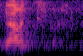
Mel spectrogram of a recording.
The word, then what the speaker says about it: Djibril: Gary Djibril. Ça s'écrit comment? – G-A-R-Y Djibril, c'est D-J-I-B-R-I-L. Djibril.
